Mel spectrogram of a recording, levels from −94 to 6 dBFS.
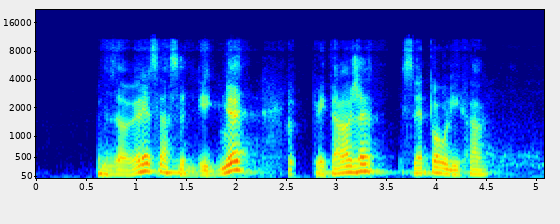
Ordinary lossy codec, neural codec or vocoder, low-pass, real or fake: Opus, 32 kbps; codec, 24 kHz, 1.5 kbps, HILCodec; 10.8 kHz; fake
